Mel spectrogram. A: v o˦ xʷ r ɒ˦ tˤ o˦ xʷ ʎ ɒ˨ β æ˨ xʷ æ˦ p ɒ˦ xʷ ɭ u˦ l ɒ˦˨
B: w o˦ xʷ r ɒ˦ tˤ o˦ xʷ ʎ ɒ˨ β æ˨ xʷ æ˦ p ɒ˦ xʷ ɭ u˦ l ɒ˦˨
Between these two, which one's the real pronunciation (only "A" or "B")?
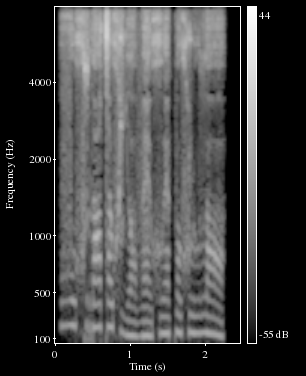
A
